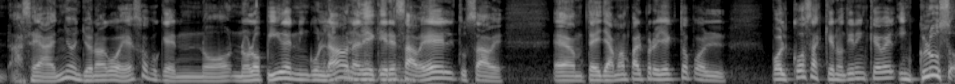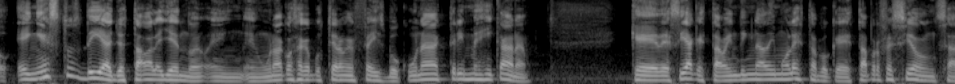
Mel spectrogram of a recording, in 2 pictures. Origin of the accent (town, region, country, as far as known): Puerto Rico; now in Spain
